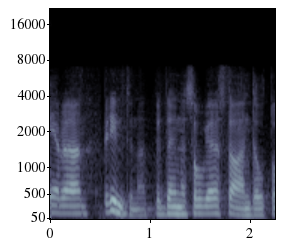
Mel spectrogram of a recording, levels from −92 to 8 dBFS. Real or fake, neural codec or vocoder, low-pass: fake; codec, 16 kHz, 0.5 kbps, X-Codec, HuBERT features, trained on general audio; 7.2 kHz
